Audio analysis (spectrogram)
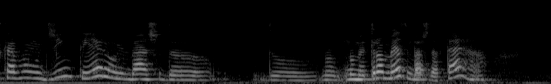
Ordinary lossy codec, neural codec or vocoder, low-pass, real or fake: MP3, 48 kbps; none; 7.2 kHz; real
